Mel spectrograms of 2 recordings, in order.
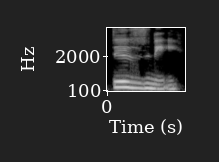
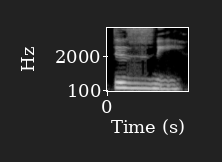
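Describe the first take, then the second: First: The middle consonant is a buzzing Z sound. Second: The middle consonant is a buzzing Z sound.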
